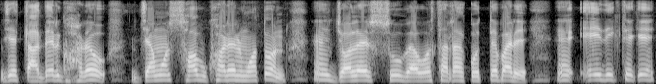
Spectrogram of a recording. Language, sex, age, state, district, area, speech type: Bengali, male, 45-60, West Bengal, Paschim Medinipur, rural, spontaneous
